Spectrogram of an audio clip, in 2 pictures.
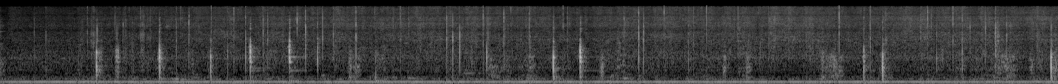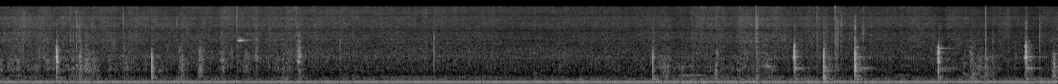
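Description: Chopped onions, cumin seeds and ginger-garlic paste frying and sizzling in a nonstick pan while a spatula stirs them, with frequent clicks of the spatula against the pan, over a steady low hum.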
